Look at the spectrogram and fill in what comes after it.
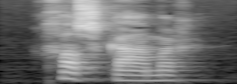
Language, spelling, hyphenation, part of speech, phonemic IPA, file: Dutch, gaskamer, gas‧ka‧mer, noun, /ˈɣɑsˌkaː.mər/, Nl-gaskamer.ogg
- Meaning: gas chamber (sealed chamber in which people or animals are murdered with gas)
